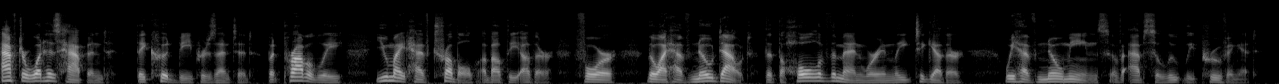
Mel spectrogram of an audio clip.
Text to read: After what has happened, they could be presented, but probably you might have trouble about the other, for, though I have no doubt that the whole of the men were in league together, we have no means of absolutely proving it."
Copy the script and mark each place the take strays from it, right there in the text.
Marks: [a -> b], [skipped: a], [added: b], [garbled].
After what has happened, they could be presented, but probably you might have trouble about the other, for, though I have no doubt that the whole of the men were in league together, we have no means of absolutely proving it."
